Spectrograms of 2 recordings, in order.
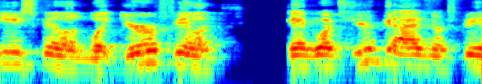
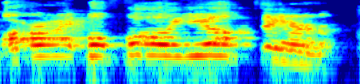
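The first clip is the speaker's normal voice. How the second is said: very high-pitched put-on Philadelphia accent; 11 semitones higher than usual. Retelling how a band member agreed to follow him, imitating his Philly accent. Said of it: "I do his perfect Philly accent".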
